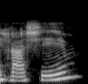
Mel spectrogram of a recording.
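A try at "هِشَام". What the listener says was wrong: Hisham. Kebalik. Hisham.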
